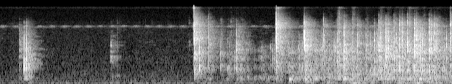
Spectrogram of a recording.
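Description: Paper packet crinkling and rustling as talcum powder is tipped out of it into a glass: a couple of faint clicks, then from about two seconds in a soft, continuous run of small crackles.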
